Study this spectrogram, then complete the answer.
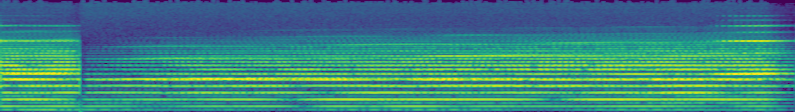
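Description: A sustained, droning granular pad from a Arturia MicroFreak synthesizer with steady layered harmonics, holding a continuous tone that shifts subtly as it slowly scans through the sound, with no talking.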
